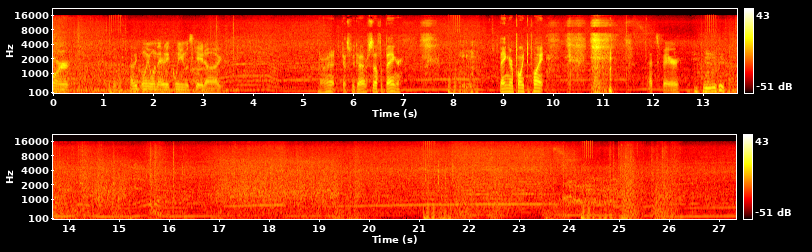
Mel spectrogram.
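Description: A car engine hums and revs as it races.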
